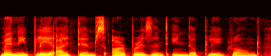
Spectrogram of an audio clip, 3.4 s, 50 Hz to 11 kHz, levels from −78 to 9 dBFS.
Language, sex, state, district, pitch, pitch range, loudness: English, female, Assam, Kamrup Metropolitan, 225 Hz, 210-250 Hz, -15 LUFS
